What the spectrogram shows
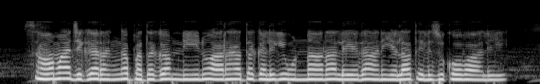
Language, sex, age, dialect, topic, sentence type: Telugu, male, 18-24, Southern, banking, question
